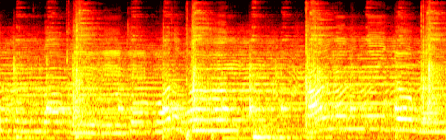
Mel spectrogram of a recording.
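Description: Devotional kirtan music: a harmonium sustains notes under regular mridanga drum strokes, with chanting.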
